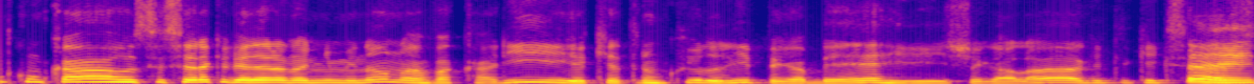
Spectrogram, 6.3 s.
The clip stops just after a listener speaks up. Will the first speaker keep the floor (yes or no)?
no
